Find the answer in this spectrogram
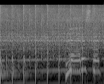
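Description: Electronic dance music with a steady beat and synth tones that bend in pitch near the end.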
